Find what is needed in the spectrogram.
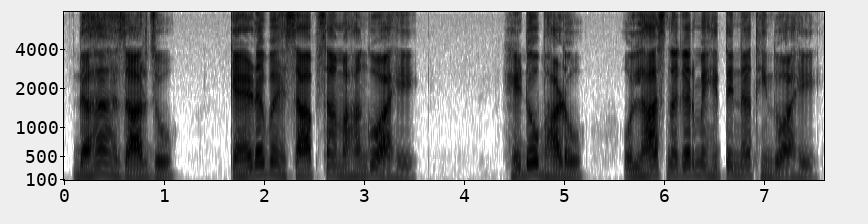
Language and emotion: Sindhi, neutral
